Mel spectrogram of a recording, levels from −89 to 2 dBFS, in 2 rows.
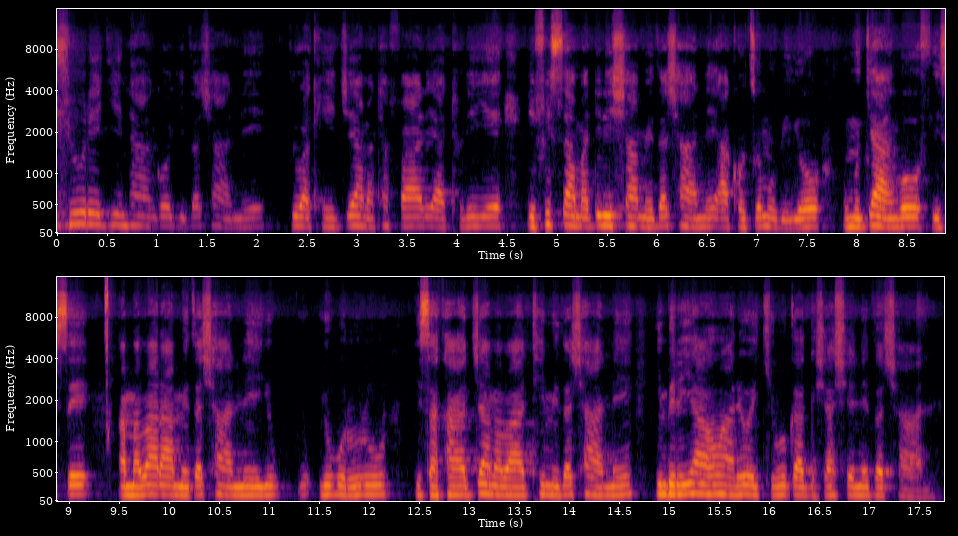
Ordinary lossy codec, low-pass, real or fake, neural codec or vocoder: Opus, 32 kbps; 14.4 kHz; real; none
